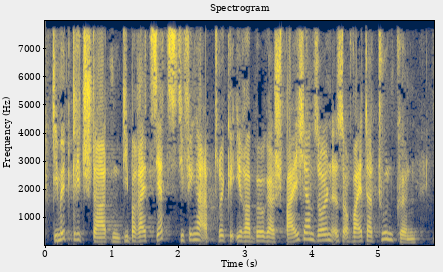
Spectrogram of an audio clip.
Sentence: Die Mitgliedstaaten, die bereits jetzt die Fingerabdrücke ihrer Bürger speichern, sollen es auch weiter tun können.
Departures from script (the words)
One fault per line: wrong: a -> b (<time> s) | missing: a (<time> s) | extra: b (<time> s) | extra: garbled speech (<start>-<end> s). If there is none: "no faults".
no faults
